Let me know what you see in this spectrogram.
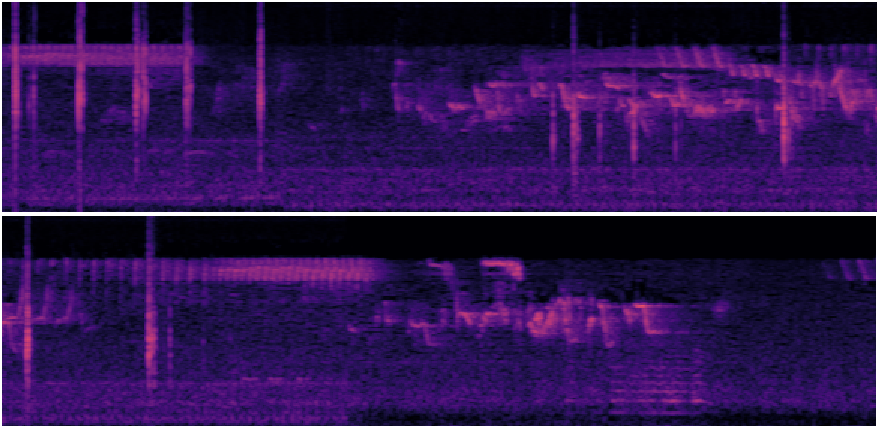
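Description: Birds chirping and twittering in two spells, with a steady high insect buzz at the start and again about nine seconds in. Sharp clicks of small hard objects being set down come through, mostly in the first two seconds.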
